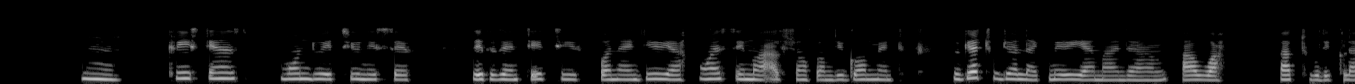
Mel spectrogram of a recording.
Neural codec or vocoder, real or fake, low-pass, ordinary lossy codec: none; real; 5.4 kHz; Opus, 64 kbps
